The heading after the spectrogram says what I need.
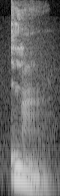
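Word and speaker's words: כון: La palabra firme en el Strong hebreo en su apartado 3559 bajo la transliteración al español se escribe y se pronuncia kun k u n y define firme, preparado, confirmado, ser erecto.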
